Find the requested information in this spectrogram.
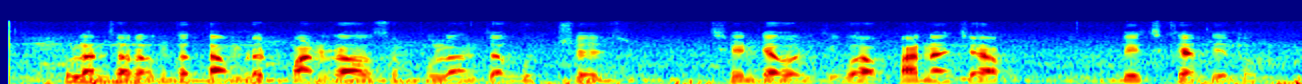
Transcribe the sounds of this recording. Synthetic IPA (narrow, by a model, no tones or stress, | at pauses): pulãnt͡saɾəŋɡət̪ambɭəʈ̚paɳɾaəsuːnpulãnt͡saɡuɕʰə | ɕeɳɖjaʋəɾkĩw̃ʋapanat͡ɕja | bet͡skjat̪jet̪o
